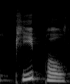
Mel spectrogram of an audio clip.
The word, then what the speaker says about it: people: People em are porque o e final de People não é pronunciado certo o som termina no L digamos lngua no C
